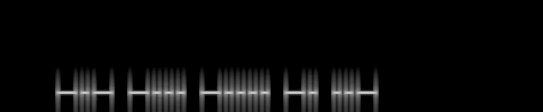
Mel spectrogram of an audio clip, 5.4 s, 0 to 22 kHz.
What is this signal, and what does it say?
Morse code, heard as a keyed tone, about 20 wpm, 700 Hz. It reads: KB6NU
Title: Call Signs Repeated 2x - 20wpm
